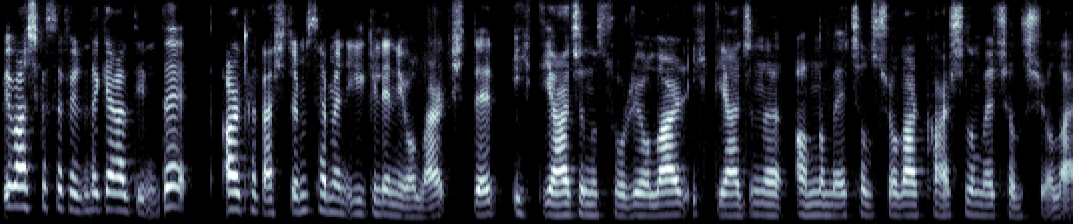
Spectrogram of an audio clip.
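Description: A woman's very deep, low voice with very wide pitch swings, moving at a fairly quick pace with hardly any pauses. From Turkey, Ankara. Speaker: internal control manager. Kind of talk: interview. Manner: hesitant, many fillers.

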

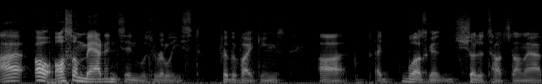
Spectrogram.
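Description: In a very clean recording with a silent background, a man with a plain, everyday voice and fairly low pitch talks at a fairly quick pace, his loudness swinging widely. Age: young. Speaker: student sports podcast host. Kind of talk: casual chat.

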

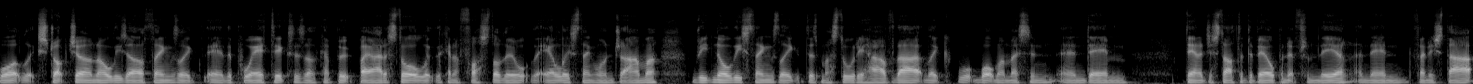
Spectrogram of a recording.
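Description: In a Scottish accent, a man with a very deep, low pitch speaks at a fairly quick pace with monotone, flat intonation, in a very clean recording with a silent background. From Scotland. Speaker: filmmaker. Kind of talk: podcast interview.

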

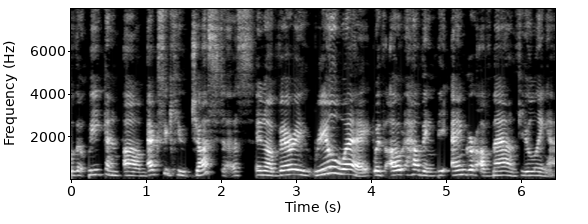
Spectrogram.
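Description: With a Canadian accent, a woman talks at medium pitch and a moderate pace against noticeable background noise. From Canada. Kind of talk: interview testimony and teaching.

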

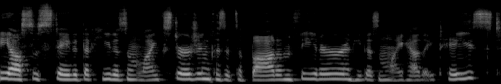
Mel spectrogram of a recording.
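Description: A woman with an unremarkable speaking voice and a fairly high pitch talks at a moderate pace with hardly any pauses and big swings in loudness. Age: 20s. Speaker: true crime podcast host. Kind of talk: casual true crime narration. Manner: chatty, filler-heavy.

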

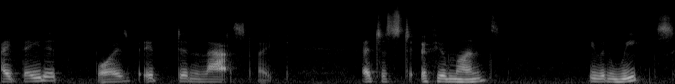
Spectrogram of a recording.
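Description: Speech comes at a very slow pace in a Vietnamese accent, broken by long, frequent pauses. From Vietnam (Hanoi). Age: 20s. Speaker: graphic designer. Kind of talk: interview. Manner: halting.

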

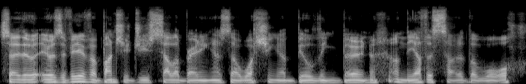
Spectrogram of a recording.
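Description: A man with an Australian accent, very deep and low in pitch, flat and monotone, at a very fast pace with hardly any pauses. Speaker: podcast host. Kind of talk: casual chat. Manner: crude, joking.

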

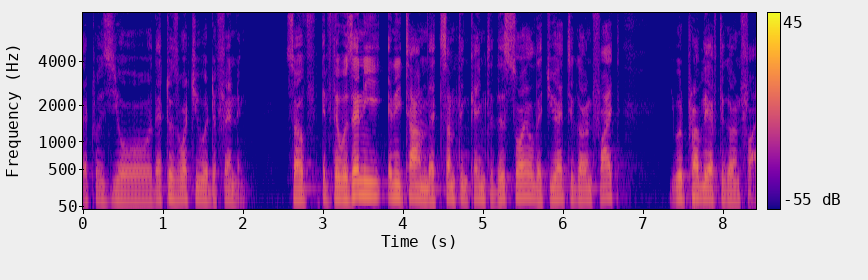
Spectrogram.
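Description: In a very clean recording with a silent background, a man with a South African accent talks very fast at a medium pitch, with a dark, mellow tone and fairly even intonation. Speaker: company executive. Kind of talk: casual chat.

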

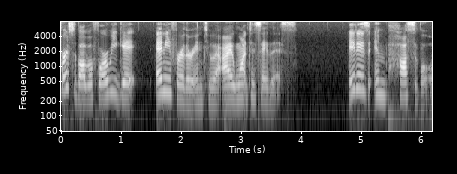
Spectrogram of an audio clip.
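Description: In a very clean, dry and close recording with no echo and a silent background, a woman with an ordinary speaking voice talks at a moderate pace, fairly high in pitch with ordinary pitch variation. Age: 20s. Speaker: podcast host. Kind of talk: solo podcast monologue. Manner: casual.

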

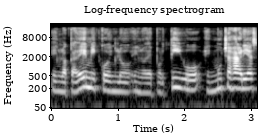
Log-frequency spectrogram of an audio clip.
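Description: The pace is fairly quick, with ordinary pitch variation. It is an ordinary speaking voice. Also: woman. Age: 30s. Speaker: former TV presenter and businesswoman. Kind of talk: interview conversation.

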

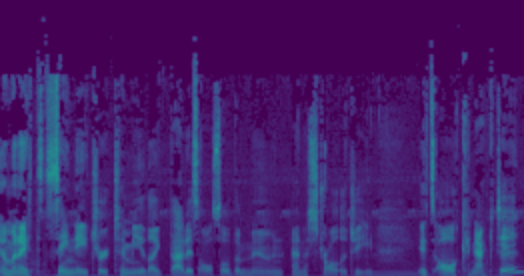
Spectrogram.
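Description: A woman with a Canadian accent talks at a moderate pace, hardly pausing at all. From Bosnia, raised in Serbia then Canada from age 10. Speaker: astrologer and herbalist. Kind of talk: casual interview chat. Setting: outdoors in a backyard garden.

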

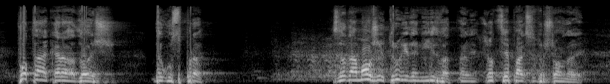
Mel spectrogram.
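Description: A man's high-pitched voice at a fairly quick pace, with noticeable noise in the background. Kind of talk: stand-up comedy roast set. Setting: stage with live audience. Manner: sarcastic, teasing.

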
